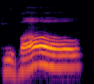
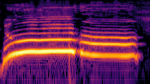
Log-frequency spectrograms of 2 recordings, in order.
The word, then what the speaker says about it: Duval: And that's how you say it. That's how you say it. You don't be like Duval. You don't Duval. Yeah, you don't do that little fake coaching stuff. That even I know it's Duval.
